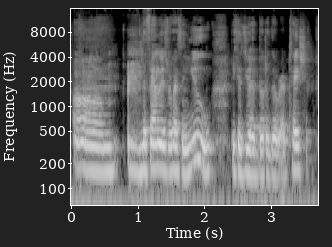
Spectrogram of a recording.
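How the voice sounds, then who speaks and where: A woman reading aloud and commenting casually, with an informal, opinionated, slangy way of musing out loud. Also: deep voice, steady tone, quick pace, poor audio. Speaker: host reading and commenting on online stories.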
